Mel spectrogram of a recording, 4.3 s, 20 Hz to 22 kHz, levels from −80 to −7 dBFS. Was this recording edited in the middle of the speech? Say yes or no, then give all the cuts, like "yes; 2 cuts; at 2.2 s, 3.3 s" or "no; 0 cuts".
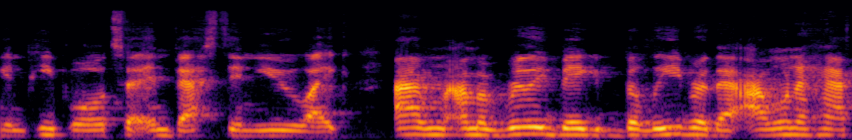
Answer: yes; 1 cut; at 1.8 s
